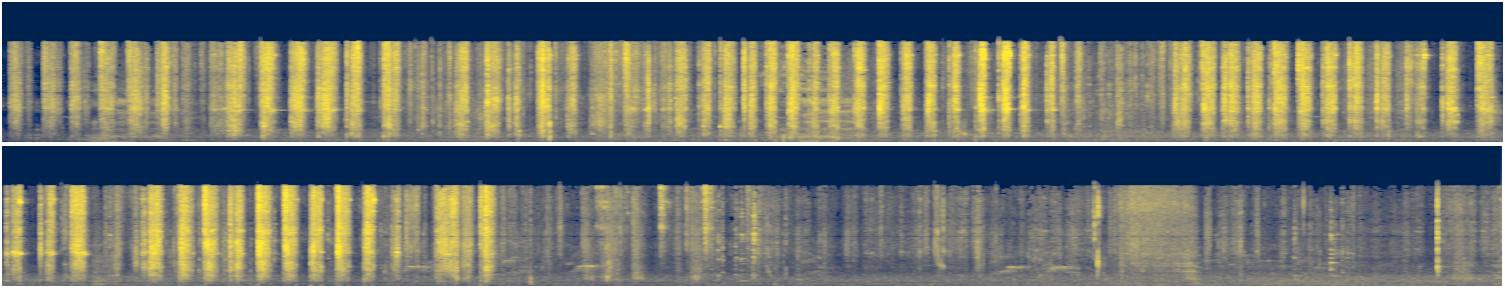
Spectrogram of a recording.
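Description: Very fine sandpaper on a sanding block rubbed in quick back-and-forth strokes, several a second, over the antenna cap of a microwave oven's magnetron. It is scrubbing off carbonized food splatter that made the magnetron arc and spark. The strokes stop about twenty seconds in, and the sound turns much quieter.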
